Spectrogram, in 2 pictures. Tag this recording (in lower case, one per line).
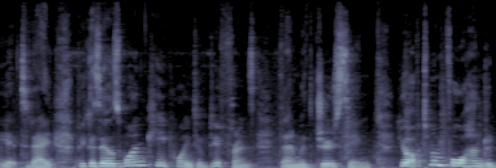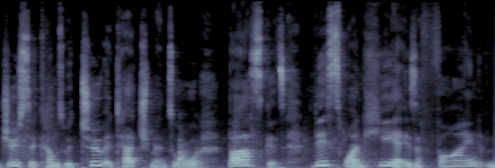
speech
